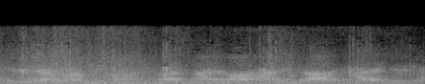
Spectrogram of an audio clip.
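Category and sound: crowd, street protesters chanting slogans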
